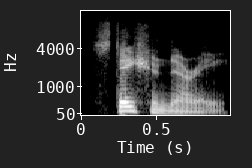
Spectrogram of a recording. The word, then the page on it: stationery: American English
